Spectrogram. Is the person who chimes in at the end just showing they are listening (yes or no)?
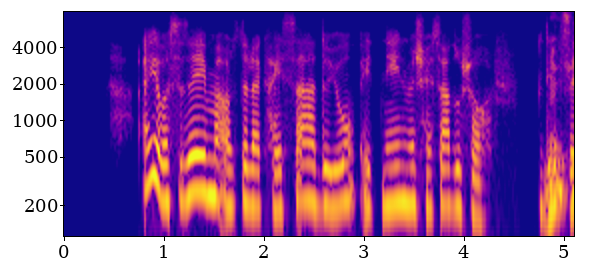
no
